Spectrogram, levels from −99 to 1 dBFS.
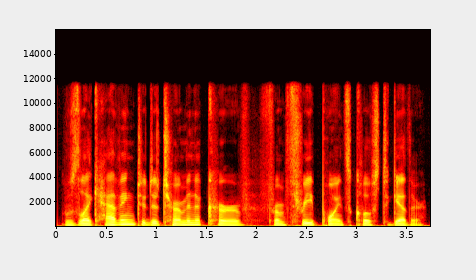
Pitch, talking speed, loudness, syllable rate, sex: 130 Hz, 210 wpm, -18 LUFS, 5.7 syllables/s, male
